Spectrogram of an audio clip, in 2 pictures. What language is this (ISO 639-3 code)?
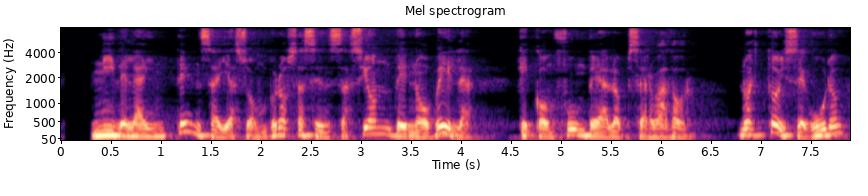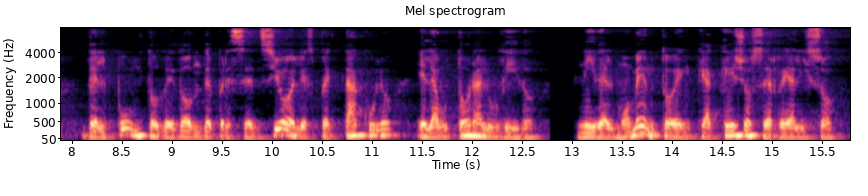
spa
